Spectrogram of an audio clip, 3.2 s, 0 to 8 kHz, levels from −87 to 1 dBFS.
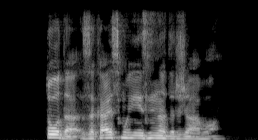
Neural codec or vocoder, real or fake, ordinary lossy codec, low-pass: none; real; none; 7.2 kHz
